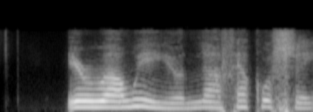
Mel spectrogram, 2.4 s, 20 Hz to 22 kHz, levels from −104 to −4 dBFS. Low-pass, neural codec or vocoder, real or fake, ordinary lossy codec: 7.2 kHz; codec, 16 kHz, 0.5 kbps, X-Codec, HuBERT features, trained on balanced general audio; fake; AAC, 32 kbps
